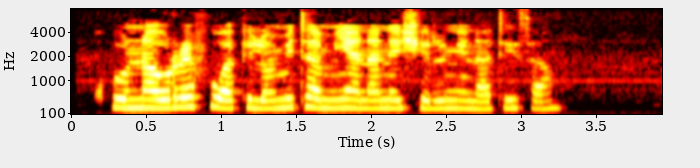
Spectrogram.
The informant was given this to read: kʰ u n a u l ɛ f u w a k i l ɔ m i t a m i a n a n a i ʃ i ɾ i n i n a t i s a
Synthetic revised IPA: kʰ u n a u ɾ ɛ f u w a k i l ɔ m i t a m i a n a n ɛ i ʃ i ɾ i n i n a t i s a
